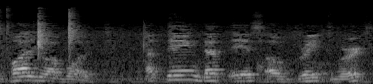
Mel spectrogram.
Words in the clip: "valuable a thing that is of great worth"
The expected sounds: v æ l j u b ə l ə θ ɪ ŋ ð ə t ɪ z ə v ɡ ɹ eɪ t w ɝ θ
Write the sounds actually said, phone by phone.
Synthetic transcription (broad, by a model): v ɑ l j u b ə l ə t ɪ ŋ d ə t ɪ s ə v ɡ ɹ eɪ t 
